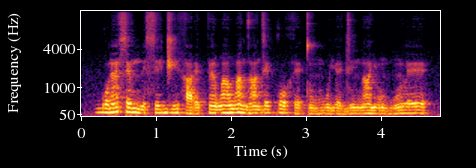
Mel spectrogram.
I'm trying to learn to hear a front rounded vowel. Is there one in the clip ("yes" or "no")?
no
